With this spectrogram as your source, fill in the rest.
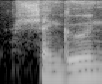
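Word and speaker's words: Şengün: And I guess if you want to throw Sengun, is that the way to pronounce it? Sengun, yeah.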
